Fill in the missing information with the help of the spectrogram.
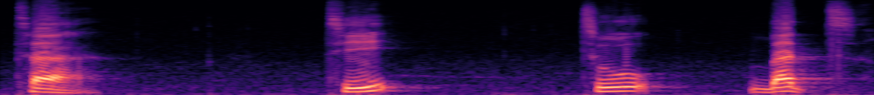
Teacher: kemudian di atasnya itu gusi dagingnya tempat tumbuhnya gigi itu gusi nah ujung lisannya ketemu dengan gusinya bukan giginya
